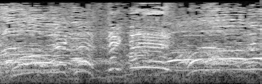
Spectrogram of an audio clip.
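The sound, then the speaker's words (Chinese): A crowd of people in Turkey's earthquake disaster zone shouting together during President Erdoğan's visit, many overlapping voices raised in loud, strained cries that swell and dip briefly before surging again, steady and intense throughout. “无视民众呐喊，埃尔多安巡视灾区，只听简报，也没有拥抱灾民安慰。”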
